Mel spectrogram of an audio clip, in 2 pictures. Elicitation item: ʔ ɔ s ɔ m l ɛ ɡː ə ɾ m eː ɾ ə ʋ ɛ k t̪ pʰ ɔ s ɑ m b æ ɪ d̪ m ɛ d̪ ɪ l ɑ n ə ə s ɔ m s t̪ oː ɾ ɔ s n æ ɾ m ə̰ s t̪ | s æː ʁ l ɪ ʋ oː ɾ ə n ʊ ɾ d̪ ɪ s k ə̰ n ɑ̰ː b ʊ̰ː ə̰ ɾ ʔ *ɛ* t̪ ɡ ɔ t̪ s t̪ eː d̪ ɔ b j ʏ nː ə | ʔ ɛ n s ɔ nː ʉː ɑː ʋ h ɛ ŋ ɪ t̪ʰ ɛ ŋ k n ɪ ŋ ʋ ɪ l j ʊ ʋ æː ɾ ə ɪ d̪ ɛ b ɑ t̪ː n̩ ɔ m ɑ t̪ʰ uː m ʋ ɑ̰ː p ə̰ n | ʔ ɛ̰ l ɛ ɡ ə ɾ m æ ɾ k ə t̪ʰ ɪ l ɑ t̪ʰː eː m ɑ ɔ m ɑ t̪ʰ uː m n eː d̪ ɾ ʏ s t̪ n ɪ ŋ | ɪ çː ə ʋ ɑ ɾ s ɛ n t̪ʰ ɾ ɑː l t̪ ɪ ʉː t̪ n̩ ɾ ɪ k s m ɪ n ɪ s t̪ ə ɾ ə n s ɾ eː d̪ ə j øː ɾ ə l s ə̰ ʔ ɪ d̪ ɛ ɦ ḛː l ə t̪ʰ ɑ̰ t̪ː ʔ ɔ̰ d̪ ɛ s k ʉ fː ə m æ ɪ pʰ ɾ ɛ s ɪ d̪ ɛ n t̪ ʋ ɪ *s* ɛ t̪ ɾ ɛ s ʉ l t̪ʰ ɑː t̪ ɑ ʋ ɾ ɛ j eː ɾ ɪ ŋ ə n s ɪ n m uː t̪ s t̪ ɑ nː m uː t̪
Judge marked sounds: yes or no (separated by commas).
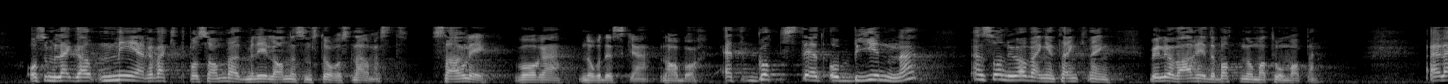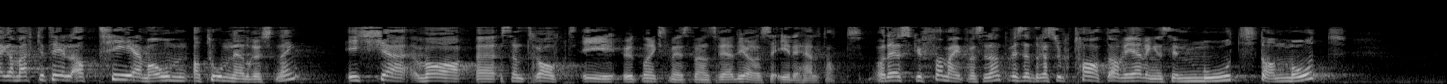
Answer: yes, yes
